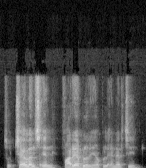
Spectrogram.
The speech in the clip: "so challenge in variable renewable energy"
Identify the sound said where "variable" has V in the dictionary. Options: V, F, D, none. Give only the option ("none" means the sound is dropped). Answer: F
